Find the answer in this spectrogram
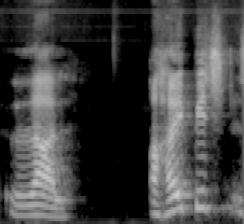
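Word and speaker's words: ز: Za is a letter of Safiria. So this letter is being read by stretching the voice for 1 second, and this letter, while pronouncing, while reading this letter, a visual like high pitched sound is created. Okay, got it? And this letter is pronounced from the tip of tongue.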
